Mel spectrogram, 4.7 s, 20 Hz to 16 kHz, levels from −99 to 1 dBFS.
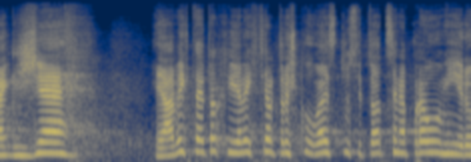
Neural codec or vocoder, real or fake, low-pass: codec, 44.1 kHz, 3.4 kbps, Pupu-Codec; fake; 14.4 kHz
